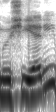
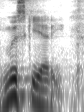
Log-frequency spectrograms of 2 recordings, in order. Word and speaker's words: Muschietti: so it's andy muschietti so i've been saying mushy eddie but he i heard him say it himself so he it's a hard c musky eddy uh and his sister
